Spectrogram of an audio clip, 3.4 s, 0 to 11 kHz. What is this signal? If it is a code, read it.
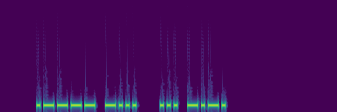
Morse code, heard as a keyed tone, about 36 wpm, 700 Hz. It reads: 1B SC
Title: Field Day Exchanges Encore - 35wpm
